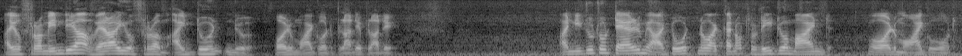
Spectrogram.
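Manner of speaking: loud, high hammed-up Indian accent; exasperated put-on Indian accent; mock Indian accent.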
